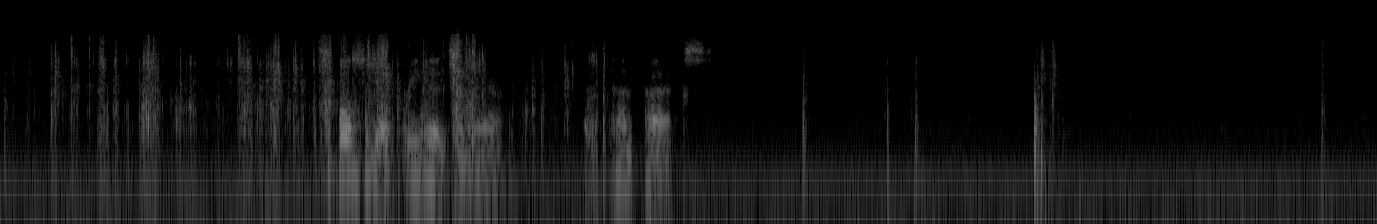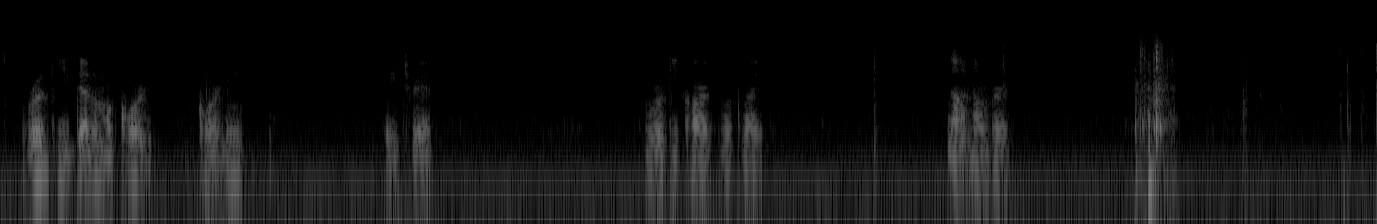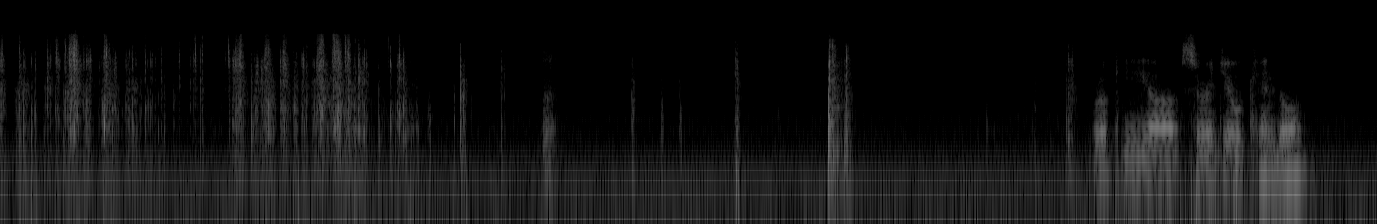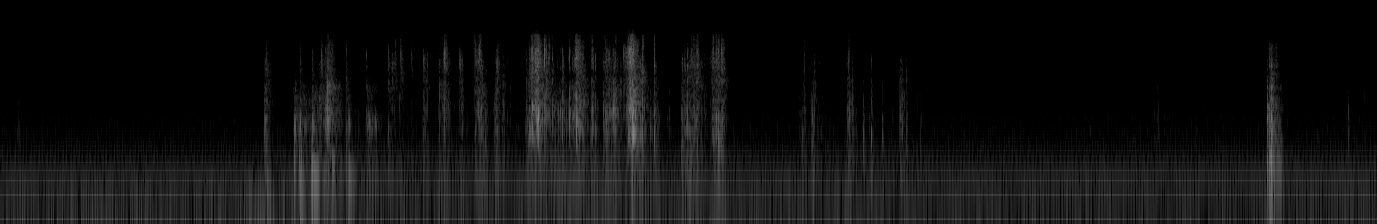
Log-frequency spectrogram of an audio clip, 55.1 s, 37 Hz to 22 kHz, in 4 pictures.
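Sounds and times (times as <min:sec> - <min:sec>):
wrapper tearing and crinkling: 0:00.0 - 0:06.0, 0:25.8 - 0:32.2, 0:45.1 - 0:48.6, 0:49.3 - 0:50.5
trading cards rustling and scraping: 0:00.0 - 0:06.1, 0:27.2 - 0:32.2.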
